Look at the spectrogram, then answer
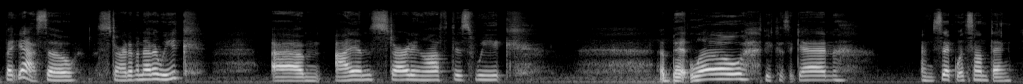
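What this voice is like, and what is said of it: Hoarse, sick-sounding voice. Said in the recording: “any hoarseness or coughing that happens during this episode. I either have a chest cold or I am coming down with corona”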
